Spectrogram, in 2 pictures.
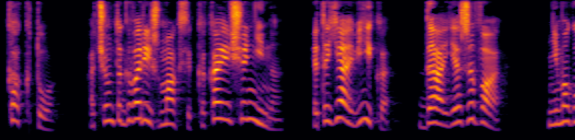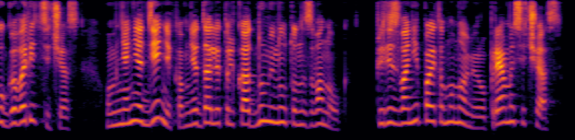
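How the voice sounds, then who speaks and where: A woman voicing a frantic, emotional young heiress in an audiobook, talking loud and high-strung. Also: a little fast, lightly acted.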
